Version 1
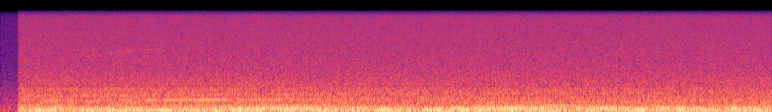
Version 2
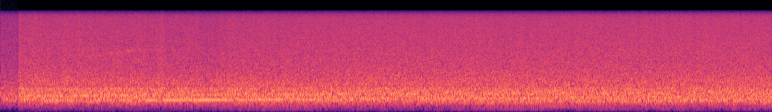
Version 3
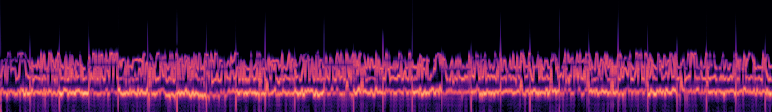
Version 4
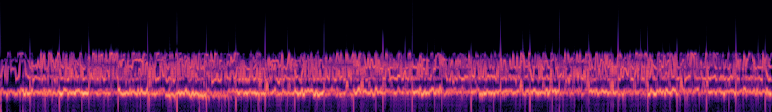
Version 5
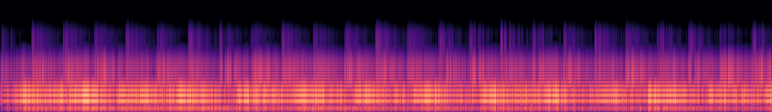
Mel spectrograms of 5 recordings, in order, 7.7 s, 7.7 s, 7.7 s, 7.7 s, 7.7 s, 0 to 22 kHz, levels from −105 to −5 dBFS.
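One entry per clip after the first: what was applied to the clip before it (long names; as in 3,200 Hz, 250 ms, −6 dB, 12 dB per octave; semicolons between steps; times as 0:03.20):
high-pass filter 330 Hz 24 dB per octave; envelope flattener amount 70%
three sine waves on the formant tracks; comb filter 5.6 ms, depth 30%; step-sequenced phaser 3.4 Hz 810–2,800 Hz
repeating echo 223 ms, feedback 28%, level −13.5 dB; level −1.5 dB
auto-filter low-pass saw down 3.2 Hz 390–2,300 Hz; echo with shifted repeats 85 ms, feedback 51%, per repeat −46 Hz, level −5.5 dB; channel vocoder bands 4, square 99.1 Hz; level +1 dB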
